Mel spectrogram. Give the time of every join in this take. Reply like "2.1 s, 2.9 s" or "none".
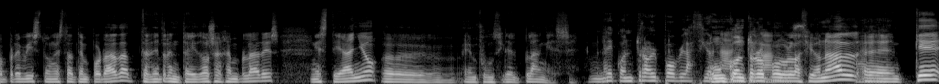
1.6 s, 3.1 s, 5.0 s, 6.0 s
